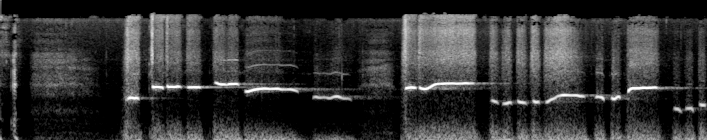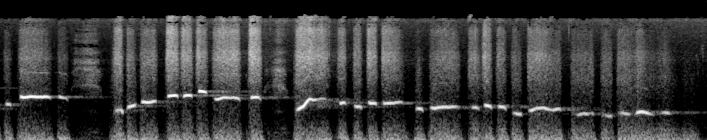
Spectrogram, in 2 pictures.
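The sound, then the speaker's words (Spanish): A llanero man whistles a lively pasaje, a folk melody from the Venezuelan plains, clear phrases stepping up and down and gradually drifting lower in pitch, with short pauses between them over a low background rumble. “Cualquier llanero anda silbando, porque bueno, tú montas un pasaje en un caballo.”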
